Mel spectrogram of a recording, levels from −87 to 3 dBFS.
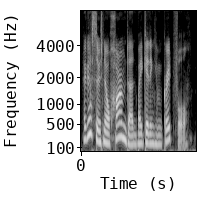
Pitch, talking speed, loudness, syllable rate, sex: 185 Hz, 260 wpm, -16 LUFS, 6.7 syllables/s, female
